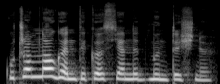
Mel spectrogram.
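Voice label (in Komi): кутшӧм ногӧн ті кӧсъянныд мынтысьны, Komi, female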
